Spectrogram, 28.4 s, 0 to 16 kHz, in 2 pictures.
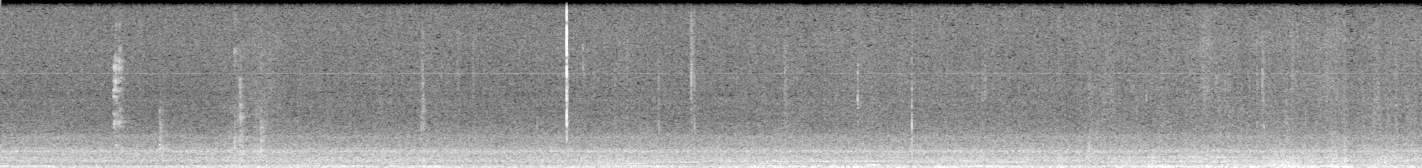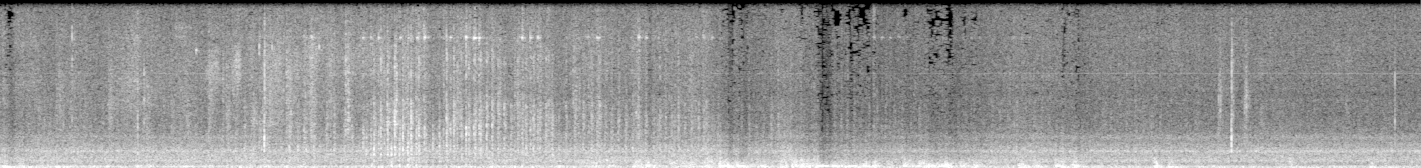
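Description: Cabin noise of an N700 series Shinkansen under way: a steady low rumble from the running gear, with a faint rising motor whine as the train picks up speed, growing louder after about eight seconds.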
